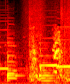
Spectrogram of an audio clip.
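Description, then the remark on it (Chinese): A small dog gives about three quick, high-pitched yipping barks in a row, fairly loud, with some faint voices mixed in underneath. “走在上学的路上，小朋友们大声嚷嚷，小狗汪汪叫。”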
